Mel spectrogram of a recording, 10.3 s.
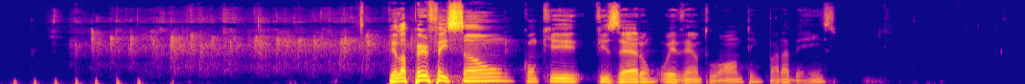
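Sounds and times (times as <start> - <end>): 
applause: 0.5 - 5.3
speech: 3.9 - 8.5.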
